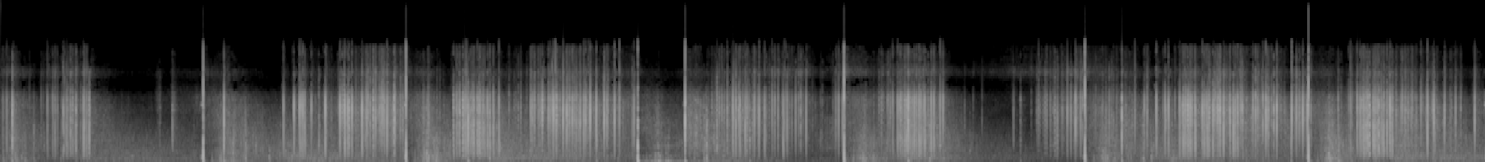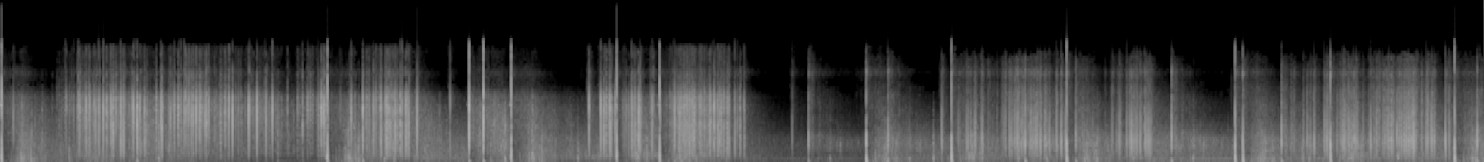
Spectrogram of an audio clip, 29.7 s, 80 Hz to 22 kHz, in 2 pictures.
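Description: WECO Ironheart 103-shot compound fireworks cake firing: a rapid, continuous run of shots launching and bursting, with crackling stars between the sharp reports. The barrage dips briefly about two-thirds through, then picks up again.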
